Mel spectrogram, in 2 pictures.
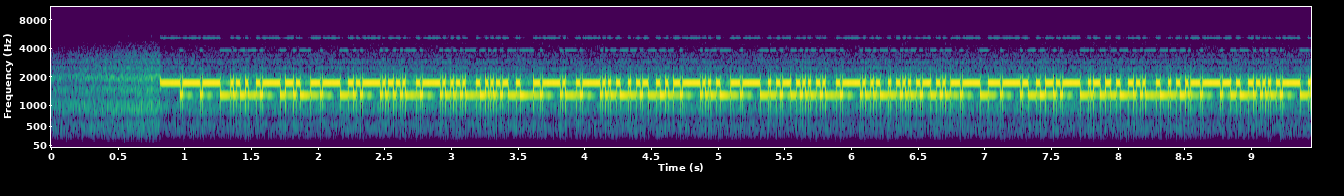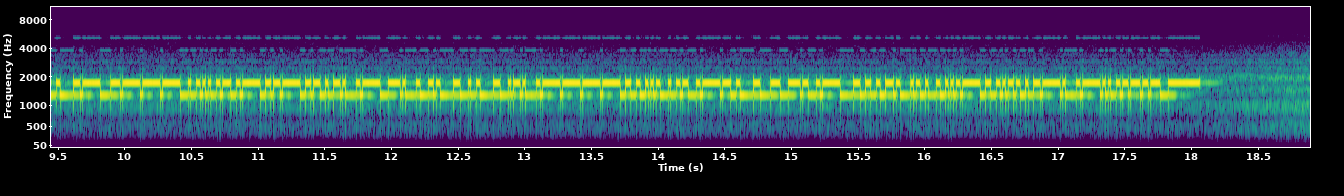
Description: RTTY (50 baud, 450 Hz shift), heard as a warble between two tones, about 1500 Hz centre. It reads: CONFEDERATES ALSO USED SUBMACHINE GUNS TO SUPPLEMENT THEIR AUTOMATIC RIFLES.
